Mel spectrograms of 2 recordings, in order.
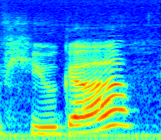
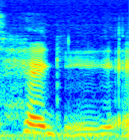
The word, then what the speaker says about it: hygge: So if, I don't know if you know, have ever heard of the concept of hygge. – No. – Sometimes it's mispronounced as hygge, H-Y-G-G-E.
